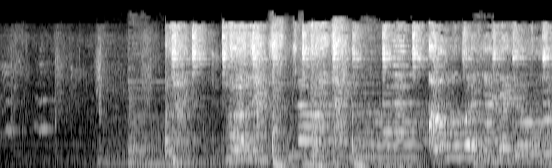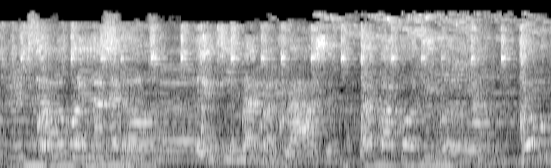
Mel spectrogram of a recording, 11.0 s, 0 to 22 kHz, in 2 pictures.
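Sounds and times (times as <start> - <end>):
background music with steady beat: 0.7 - 11.0.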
